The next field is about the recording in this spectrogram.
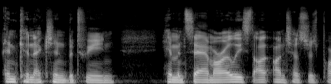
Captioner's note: none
